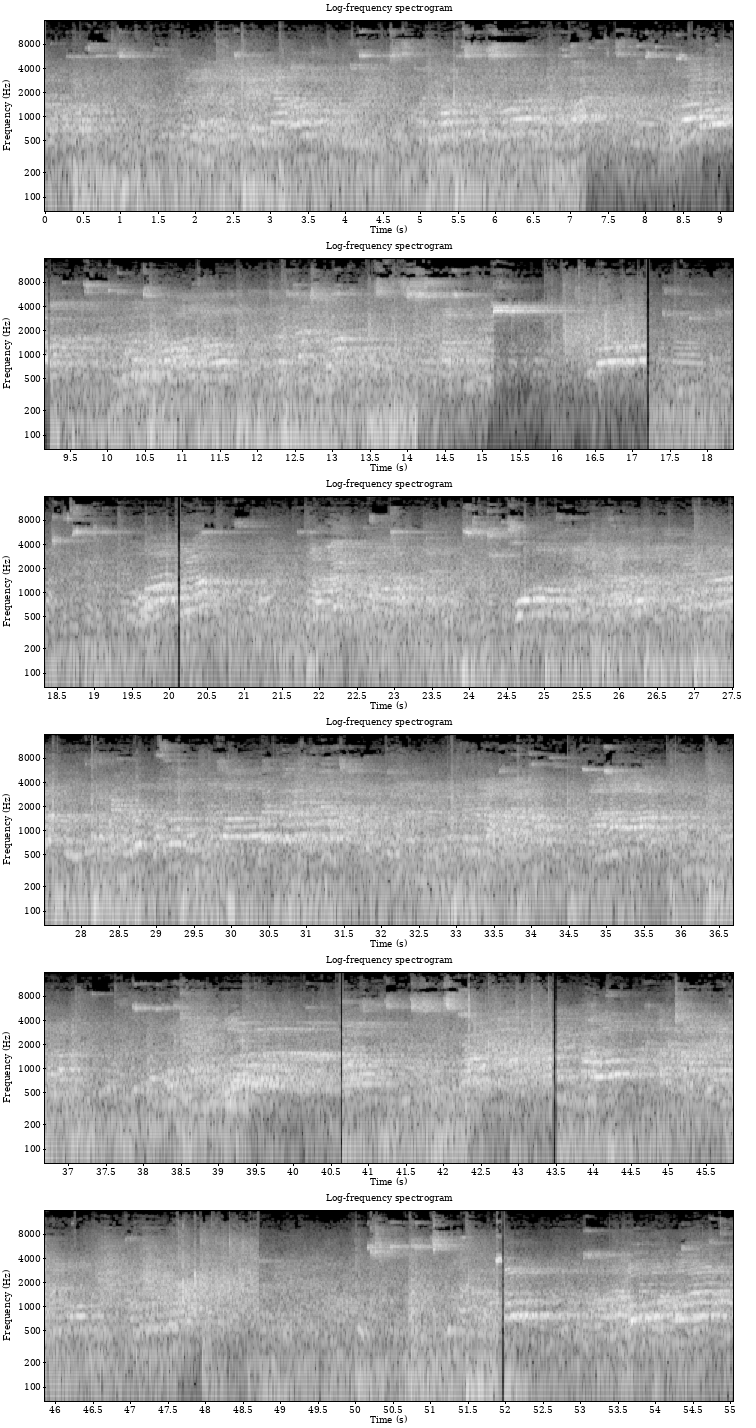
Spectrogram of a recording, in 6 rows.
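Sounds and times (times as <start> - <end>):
players' voices echoing: 0.0 - 55.0.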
